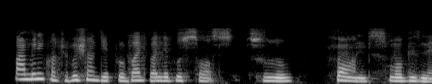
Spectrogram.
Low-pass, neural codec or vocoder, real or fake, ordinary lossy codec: 5.4 kHz; codec, 16 kHz in and 24 kHz out, 1.1 kbps, FireRedTTS-2 codec; fake; AAC, 24 kbps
